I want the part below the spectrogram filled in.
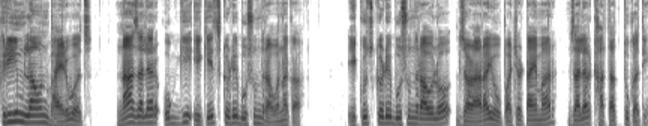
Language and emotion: Goan Konkani, neutral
